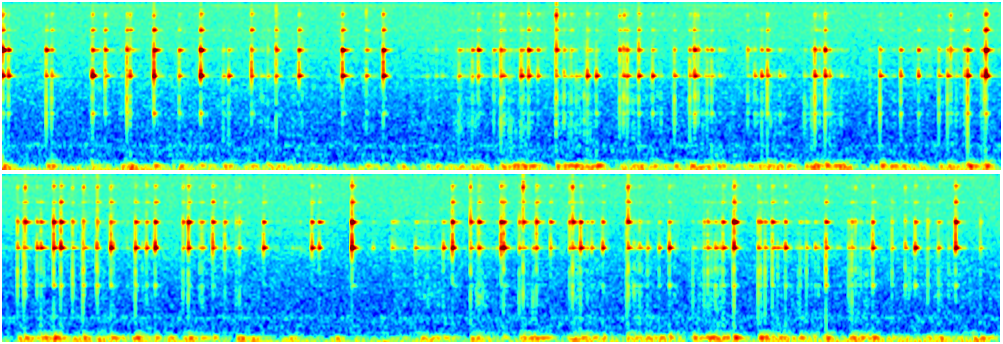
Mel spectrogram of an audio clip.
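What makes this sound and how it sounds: A medium white ceramic bowl, hollow and partly filled with dry lentils, is held at the sides with both hands while long dark-painted nails tap and scratch its outer wall. Rapid, bright glassy clicks and clinks with very short ring run steadily over a constant low rumble that carries most of the quiet level.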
